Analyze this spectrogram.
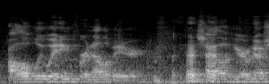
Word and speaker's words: Shiloh: Back when the book Shiloh came out, like that kid's book, everybody knew how to pronounce it, but that's since faded. It's Shiloh.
